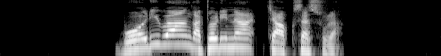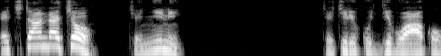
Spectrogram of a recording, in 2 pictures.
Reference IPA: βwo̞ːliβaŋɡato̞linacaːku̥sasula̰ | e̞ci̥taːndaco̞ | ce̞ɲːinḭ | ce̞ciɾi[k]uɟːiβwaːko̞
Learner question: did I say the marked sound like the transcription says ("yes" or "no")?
yes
